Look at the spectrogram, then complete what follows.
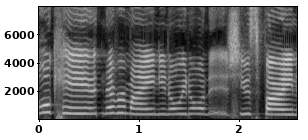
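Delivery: high, loud imitated retreat; exasperated backing off. Cop giving up on the screaming mom, exasperated.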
